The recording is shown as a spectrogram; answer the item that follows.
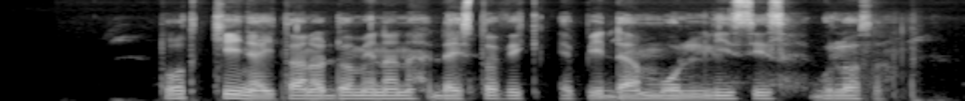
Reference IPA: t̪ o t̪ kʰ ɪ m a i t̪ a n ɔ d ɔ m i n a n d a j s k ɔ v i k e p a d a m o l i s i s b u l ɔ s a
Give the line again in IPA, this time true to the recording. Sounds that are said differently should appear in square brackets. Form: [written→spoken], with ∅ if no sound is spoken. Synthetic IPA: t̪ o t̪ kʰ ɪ [m→ɲ] a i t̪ a n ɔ d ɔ m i n a n d a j s [k→t] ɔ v i k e p [a→i] d a m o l i s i s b u l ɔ s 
